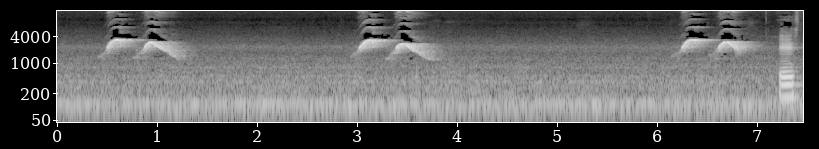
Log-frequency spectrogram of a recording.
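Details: Pet budgerigar gives three pairs of downslurred whistles spaced about three seconds apart, ending with a short abrupt click-like sound, steady low hum behind.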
